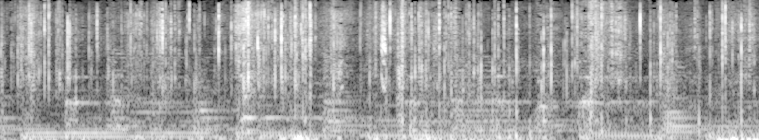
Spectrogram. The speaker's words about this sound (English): Peeling back some plastic. These five-card packs.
